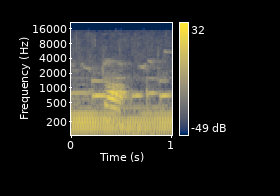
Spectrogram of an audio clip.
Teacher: Yang keempat yaitu huruf to dan do. Kalau huruf to itu dibacanya mahmusan, yaitu berbisik, to. Sedangkan huruf do itu dibacanya majhuron atau lebih jelas.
